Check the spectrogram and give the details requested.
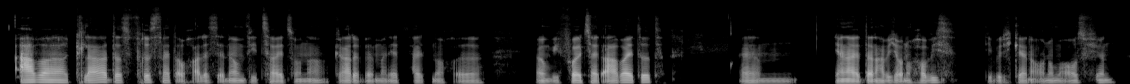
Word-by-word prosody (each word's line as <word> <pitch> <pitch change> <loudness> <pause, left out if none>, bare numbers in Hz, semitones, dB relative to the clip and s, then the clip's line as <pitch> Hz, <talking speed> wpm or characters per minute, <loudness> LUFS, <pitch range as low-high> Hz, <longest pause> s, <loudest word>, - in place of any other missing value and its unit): Aber 105 -1 +6
klar, 100 +2 +4
das 95 -2 -1
frisst 100 0 -2
halt - - -1
auch - - -2
alles 80 -1 -1
enorm 85 0 -2
viel - - -7
Zeit, 75 +1 -1
so, 75 - -6
ne? 90 +7 -6
Gerade 85 -1 +1
wenn 80 - -3
man 80 0 -6
jetzt 85 - -6
halt 80 -1 -4
noch, 80 0 -8
äh, 80 0 -4 0.5
irgendwie 85 0 -2
Vollzeit 90 0 +2
arbeitet. 100 +3 +4 0.8
Ähm, 80 -1 -5 0.4
ja, 80 -1 +5
dann 80 0 +4
habe 85 0 0
ich 90 - -3
auch - - +2
noch 85 -1 -5
Hobbys, 100 +4 -2 0.3
die - - -9
würde - - -4
ich - - -8
gerne - - 0
auch 80 - -6
nochmal 90 -1 -4
ausführen. 95 +3 -5
85 Hz, 195 wpm, -27 LUFS, 80-95 Hz, 0.8 s, Aber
